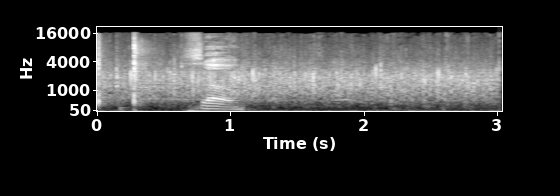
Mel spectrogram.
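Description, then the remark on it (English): An audience claps steadily for about three seconds, a dense wash of hand claps, with a brief vocal whoop or cheer rising early on before the applause carries on. “We're going to clap that up.”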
